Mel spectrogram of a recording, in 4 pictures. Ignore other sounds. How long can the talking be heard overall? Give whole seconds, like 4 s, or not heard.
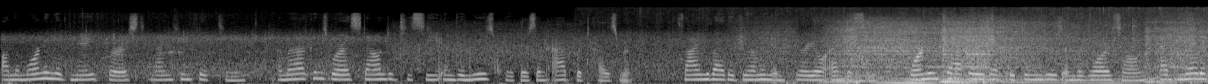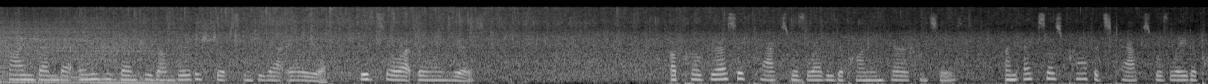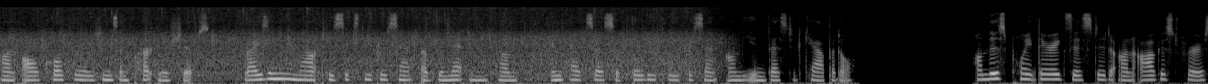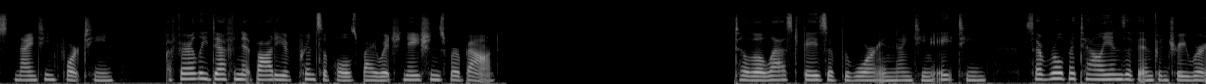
43 s.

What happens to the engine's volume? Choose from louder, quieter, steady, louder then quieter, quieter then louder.
louder then quieter.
